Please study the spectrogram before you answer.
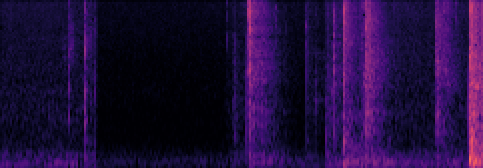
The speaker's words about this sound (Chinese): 一阵沉默之后，他还是试图的想要打开被沙发挡住的门，好像有听到他虚弱的说：“事情不是这样的，拜托帮我开开门”的声音。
